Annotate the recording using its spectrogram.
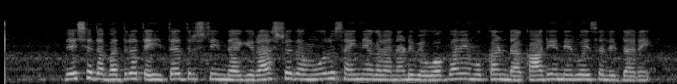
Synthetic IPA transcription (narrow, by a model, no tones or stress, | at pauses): d̪ɛːʃɐd̪ɐbɐd̪ɾɐt̪e̞ɦit̪ɐd̪ɾuʂʈijind̪aːɡiɾaːʂʈɾɐd̪ɐmuːɾusɐjnjɐɡɐɭɐnɐɽuʋe̞ɔbːɐne̞mukɐɳɖɐkaːɾjɐniɾʋɐɦisɐlid̪ːaːɾe̞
